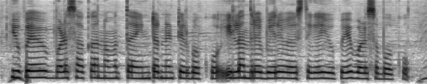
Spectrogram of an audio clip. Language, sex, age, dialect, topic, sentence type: Kannada, female, 18-24, Central, banking, statement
